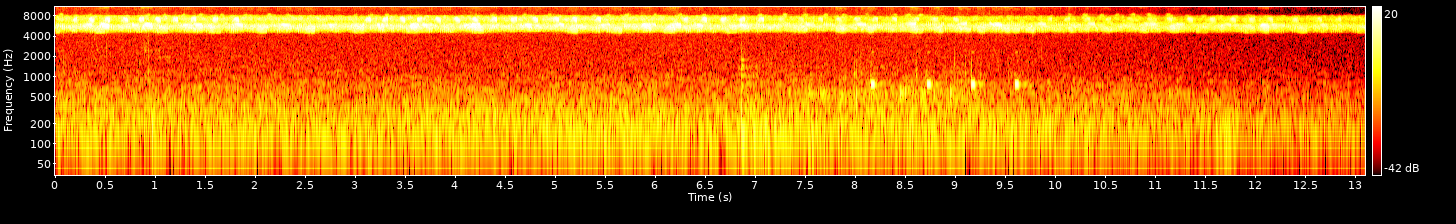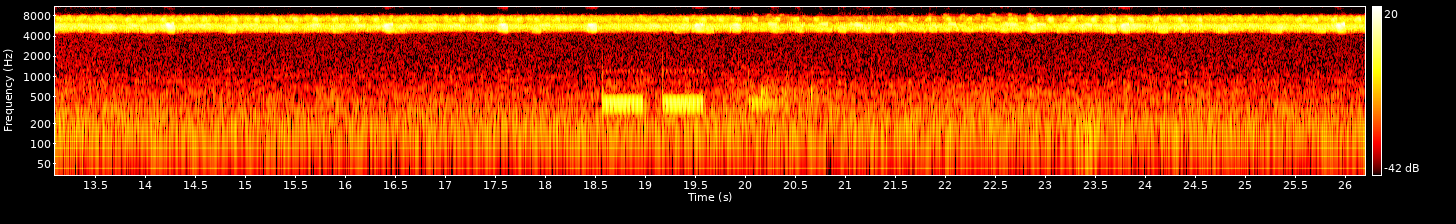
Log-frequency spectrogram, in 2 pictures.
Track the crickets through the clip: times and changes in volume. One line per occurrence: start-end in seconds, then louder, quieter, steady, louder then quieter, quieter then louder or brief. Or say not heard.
0.0-26.1 quieter.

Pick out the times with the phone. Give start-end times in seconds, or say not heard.
8.1-9.8, 18.6-20.4.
